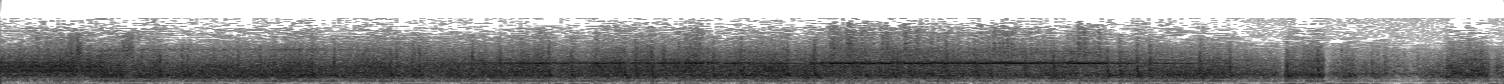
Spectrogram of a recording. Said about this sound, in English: I hope to see the train go by.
